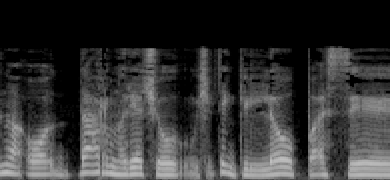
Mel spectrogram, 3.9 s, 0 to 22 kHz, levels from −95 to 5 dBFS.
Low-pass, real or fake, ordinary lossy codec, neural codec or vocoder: 7.2 kHz; real; MP3, 32 kbps; none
